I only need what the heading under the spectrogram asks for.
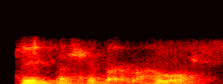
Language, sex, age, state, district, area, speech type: Assamese, male, 60+, Assam, Majuli, urban, conversation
